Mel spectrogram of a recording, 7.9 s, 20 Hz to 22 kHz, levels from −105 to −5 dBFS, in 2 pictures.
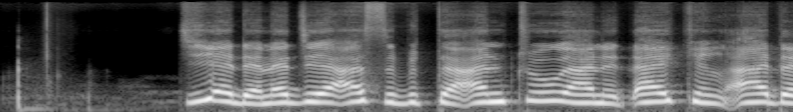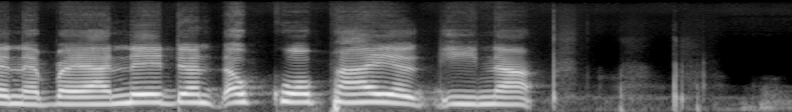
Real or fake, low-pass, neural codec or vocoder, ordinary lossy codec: fake; none; autoencoder, 48 kHz, 32 numbers a frame, DAC-VAE, trained on Japanese speech; none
